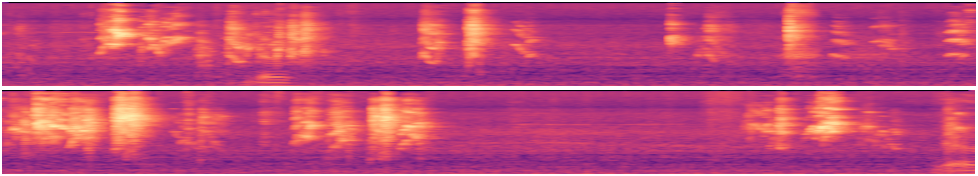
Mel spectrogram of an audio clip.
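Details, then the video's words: Pet budgerigars, coaxed by their owner to move about and meet a mate, give bursts of harsh, scratchy chatter and squawks in irregular clusters, high-pitched and buzzy, with faint room noise behind. "বাজরিগার পাখির ডাক"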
